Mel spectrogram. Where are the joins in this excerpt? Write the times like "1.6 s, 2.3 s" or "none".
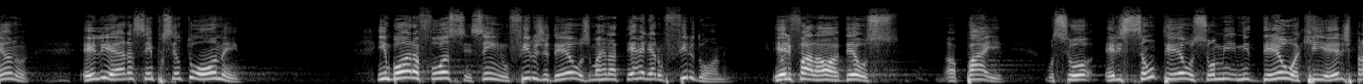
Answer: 7.6 s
